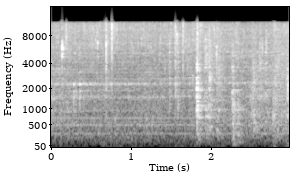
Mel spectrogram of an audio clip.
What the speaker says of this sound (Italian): vedete come soffrigge bene? Sentite che sfrigolio.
